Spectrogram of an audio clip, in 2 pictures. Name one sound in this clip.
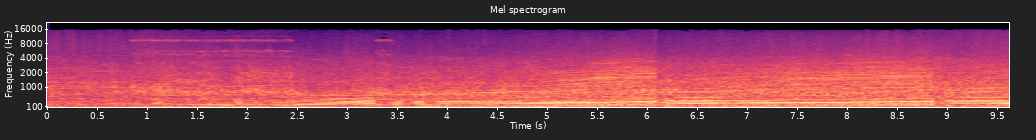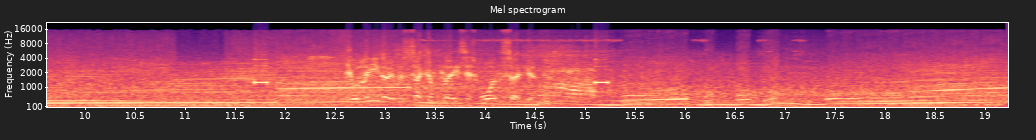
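A sports car engine revs high and shifts through gears.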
